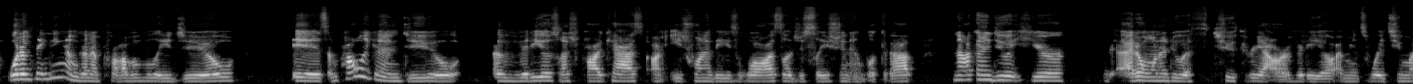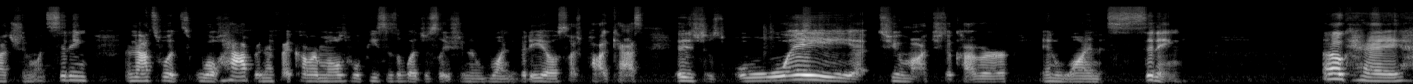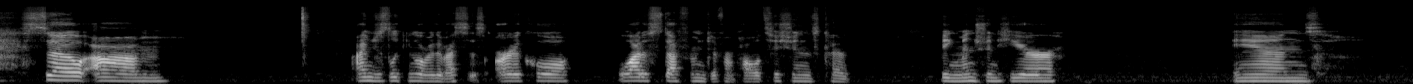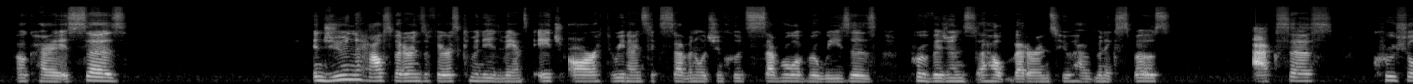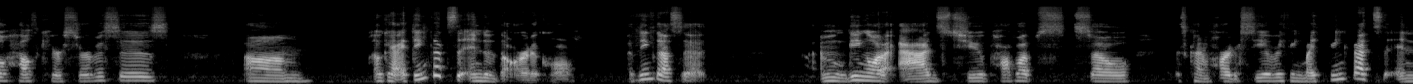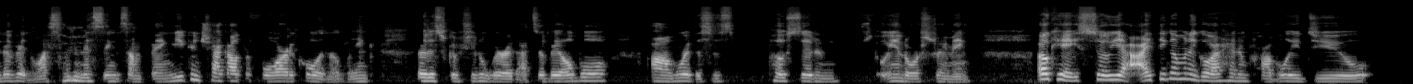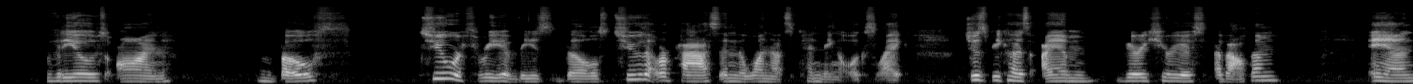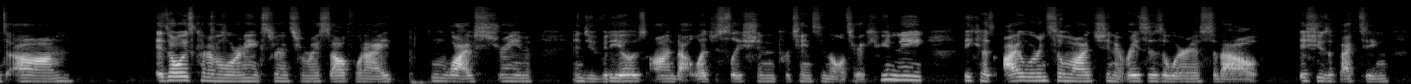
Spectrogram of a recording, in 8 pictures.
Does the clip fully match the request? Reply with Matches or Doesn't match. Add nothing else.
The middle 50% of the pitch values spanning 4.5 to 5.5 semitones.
Doesn't match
